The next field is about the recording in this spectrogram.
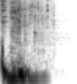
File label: collection browse left click; collections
